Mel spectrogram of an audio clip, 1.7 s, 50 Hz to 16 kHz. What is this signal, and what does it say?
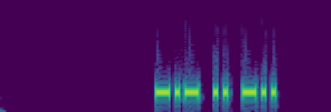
Morse code, heard as a keyed tone, about 52 wpm, 700 Hz. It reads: KID
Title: Sentences from Top 1600 Words - New Word Drill Alt - 50wpm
